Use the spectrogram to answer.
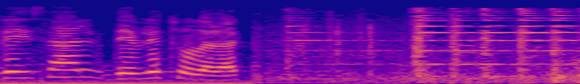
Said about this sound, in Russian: Тарахтит по рельсам старый трамвай, не помнящий своего года рождения. Истикляль – пешеходная улица, въезд другого транспорта сюда запрещен.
